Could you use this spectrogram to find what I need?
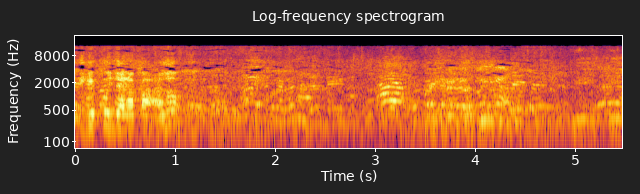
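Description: A crowd of men and women talk over one another close by.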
